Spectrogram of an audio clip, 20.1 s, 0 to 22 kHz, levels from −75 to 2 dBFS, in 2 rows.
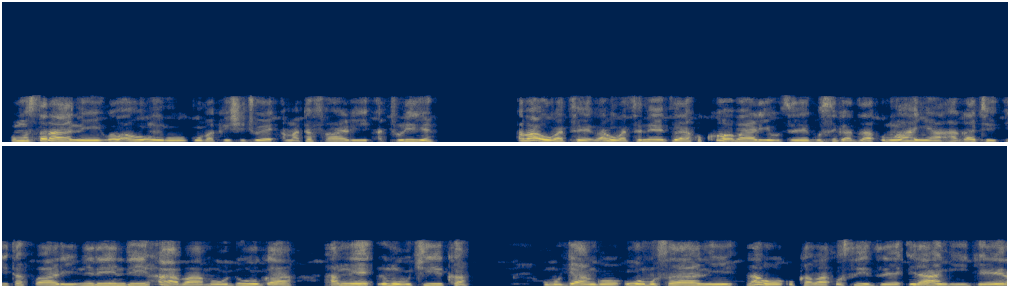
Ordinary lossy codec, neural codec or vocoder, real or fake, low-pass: AAC, 32 kbps; codec, 24 kHz, 6 kbps, HILCodec; fake; 7.2 kHz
